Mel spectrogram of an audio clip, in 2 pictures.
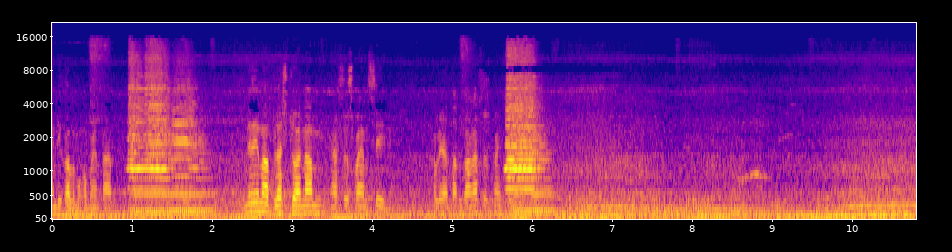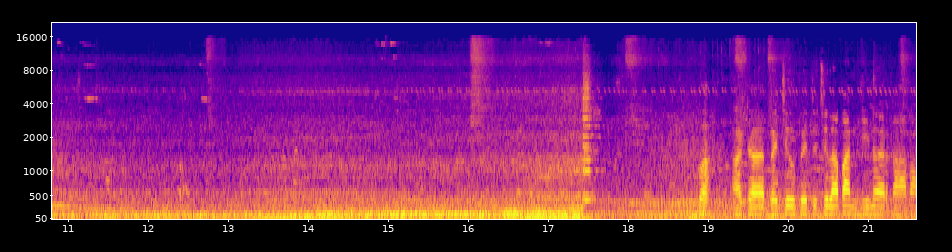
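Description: A bus horn blares loud musical tones in short bursts.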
